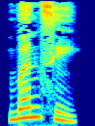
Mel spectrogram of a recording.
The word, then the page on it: ಬನಸಿ: banasi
